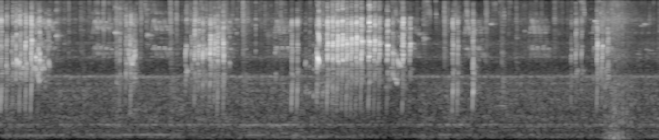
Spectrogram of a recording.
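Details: Budgerigars chirping: bursts of high, scratchy chirps and warbles come in clusters with short pauses, several birds calling loosely together, plus a faint steady hum underneath.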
